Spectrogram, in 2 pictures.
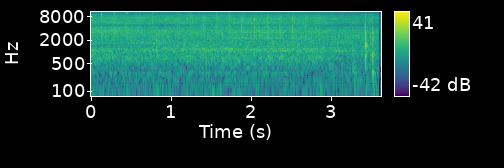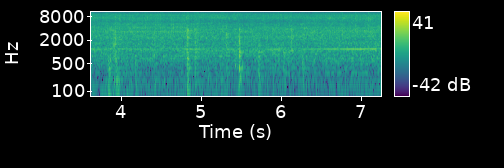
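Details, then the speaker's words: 2000 Ford F-250 SD 5.4 L (330 CI), rough intermittent idle and miss, injectors with 260,000 miles: fast even ticking of a fuel injector over the running engine; all injectors sound similar and work, though one is suspected clogged. "Okay, so all of the injectors do sound similar. You can hear a distinct ticking."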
